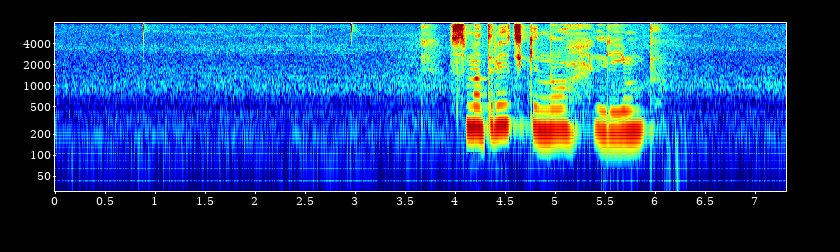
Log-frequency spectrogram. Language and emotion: Russian, sad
